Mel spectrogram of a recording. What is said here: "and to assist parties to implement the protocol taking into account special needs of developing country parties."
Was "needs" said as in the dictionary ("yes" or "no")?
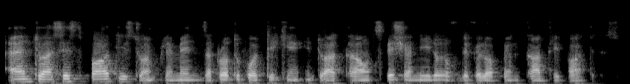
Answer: no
